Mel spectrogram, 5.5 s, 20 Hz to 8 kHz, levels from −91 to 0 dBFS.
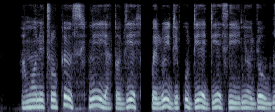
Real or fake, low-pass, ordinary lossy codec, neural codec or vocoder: real; 7.2 kHz; none; none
